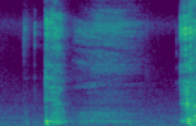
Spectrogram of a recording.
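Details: Coughing person with phlegm mentioned as caught and a persistent cough: two short, sharp cough bursts, the second cut off, with a quiet breath between.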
